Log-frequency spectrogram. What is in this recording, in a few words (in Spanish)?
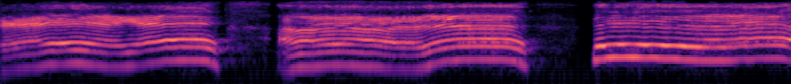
ayayayaay audio ininteligible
